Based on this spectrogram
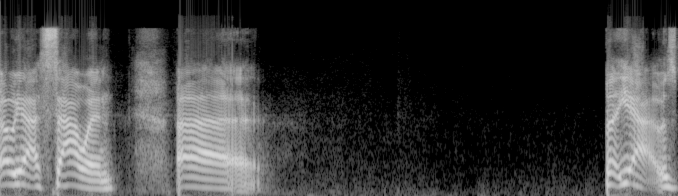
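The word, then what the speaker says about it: Samhain: um yeah the the reason that it they say it originated in in uh Ireland is because this is long before long before Christianity got there it was originally called sa even though it I know that that's how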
